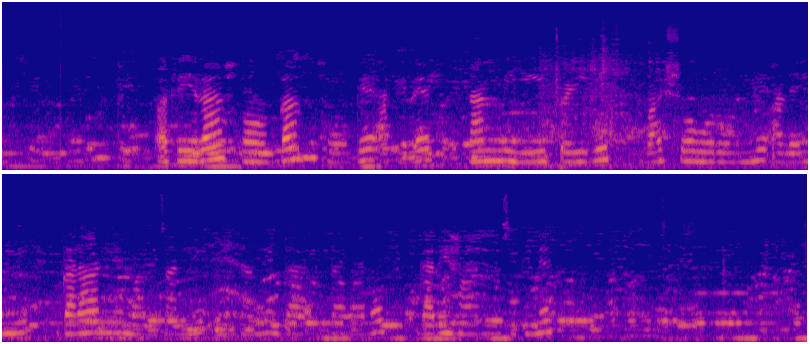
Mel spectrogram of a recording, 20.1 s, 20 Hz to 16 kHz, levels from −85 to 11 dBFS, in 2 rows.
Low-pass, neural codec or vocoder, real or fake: 14.4 kHz; none; real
